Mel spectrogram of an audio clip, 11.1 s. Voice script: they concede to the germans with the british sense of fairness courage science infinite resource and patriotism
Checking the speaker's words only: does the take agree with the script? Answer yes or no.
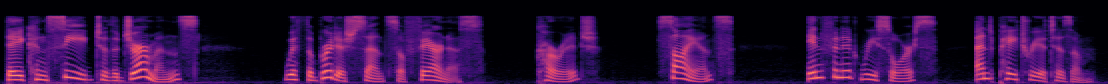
yes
